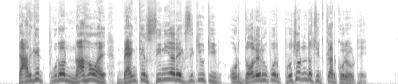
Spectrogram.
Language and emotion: Bengali, angry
